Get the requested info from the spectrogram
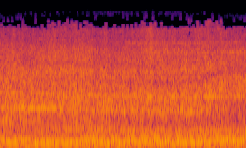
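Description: Eight-wheeled armoured personnel carrier's engine running steadily as it drives slowly across a muddy field, a constant low engine drone with a faint higher whine on top.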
